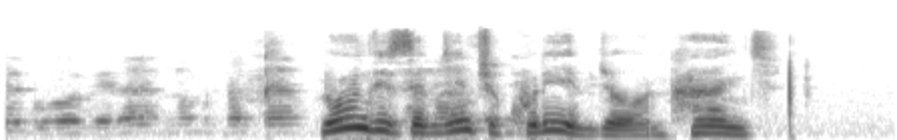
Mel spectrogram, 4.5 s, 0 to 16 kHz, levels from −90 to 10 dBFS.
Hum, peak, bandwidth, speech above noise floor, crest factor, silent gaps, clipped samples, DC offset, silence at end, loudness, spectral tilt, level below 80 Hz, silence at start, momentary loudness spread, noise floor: none; -12 dBFS; 8 kHz; 25 dB; 16 dB; none; under 0.1%; under 0.1%; 0.65 s; -25 LUFS; -6 dB/octave; -64 dBFS; 0.05 s; 22 LU; -49 dBFS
